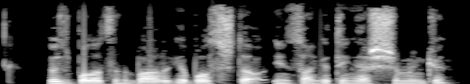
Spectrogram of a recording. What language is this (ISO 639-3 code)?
uzb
